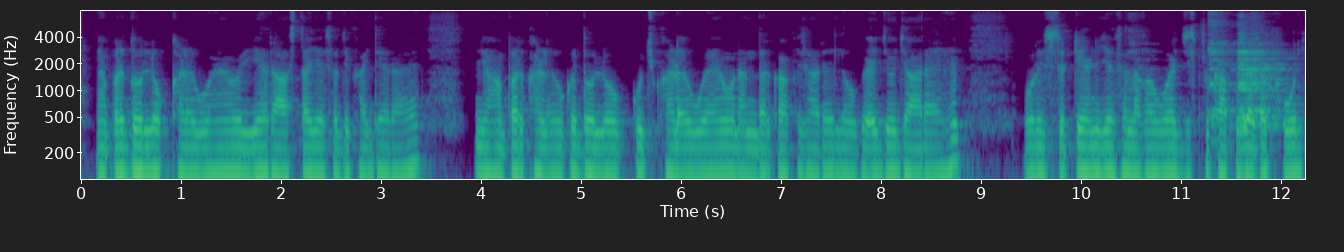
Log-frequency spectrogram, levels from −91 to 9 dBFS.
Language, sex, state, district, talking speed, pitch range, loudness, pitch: Hindi, male, Bihar, Muzaffarpur, 235 wpm, 115-120 Hz, -29 LUFS, 115 Hz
